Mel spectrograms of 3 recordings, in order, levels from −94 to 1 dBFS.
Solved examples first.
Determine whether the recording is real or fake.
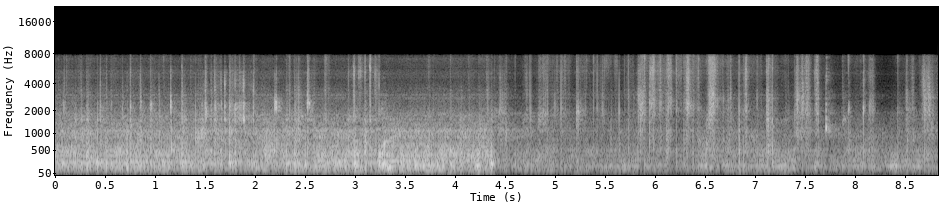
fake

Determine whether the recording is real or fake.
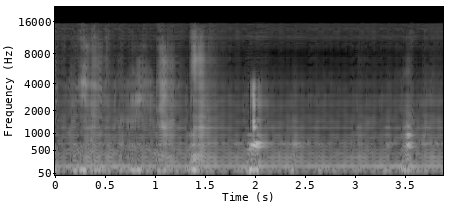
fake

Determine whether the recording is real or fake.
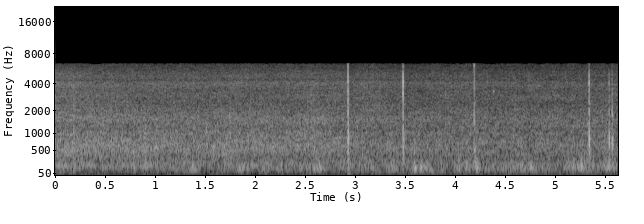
real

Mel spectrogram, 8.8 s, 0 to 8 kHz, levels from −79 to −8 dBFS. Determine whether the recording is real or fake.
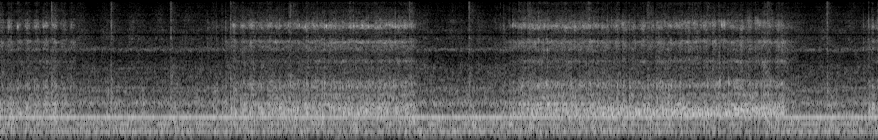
fake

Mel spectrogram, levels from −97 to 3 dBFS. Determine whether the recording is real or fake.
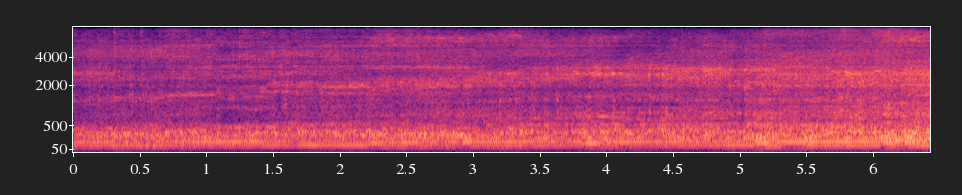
fake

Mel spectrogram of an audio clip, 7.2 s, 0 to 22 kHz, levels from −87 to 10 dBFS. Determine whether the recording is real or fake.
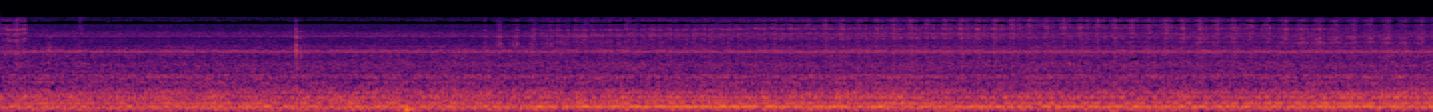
real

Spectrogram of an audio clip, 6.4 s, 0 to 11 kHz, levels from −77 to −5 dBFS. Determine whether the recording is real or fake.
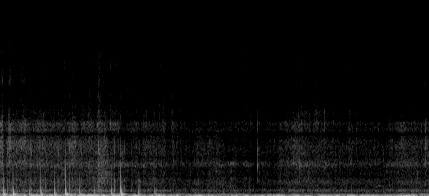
real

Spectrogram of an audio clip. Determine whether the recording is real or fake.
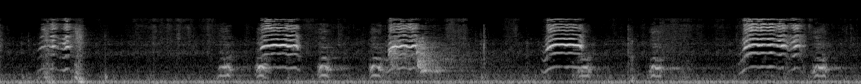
real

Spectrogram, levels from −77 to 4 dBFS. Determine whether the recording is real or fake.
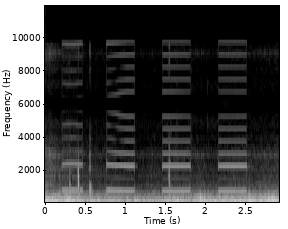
real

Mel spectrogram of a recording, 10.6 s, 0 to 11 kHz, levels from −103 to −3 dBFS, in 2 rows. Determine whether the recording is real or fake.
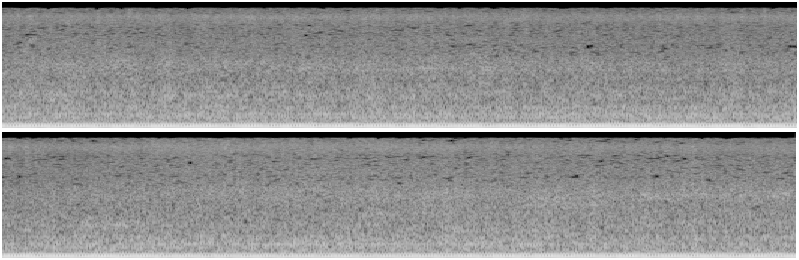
real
